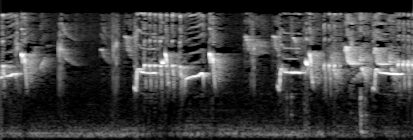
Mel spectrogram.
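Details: Female prinia calling to lure males: sharp chirps and short buzzy trills in several quick bursts over four seconds, with a faint low rumble underneath.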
